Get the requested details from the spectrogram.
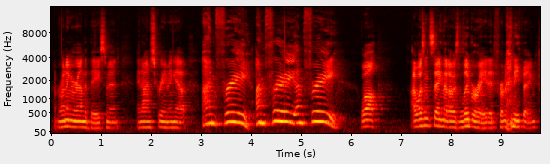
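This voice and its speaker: A man in his thirties, a vlogger casually telling personal stories to the camera in a relaxed, reminiscing way with light filler words. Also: mid-range voice. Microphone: camera held by another person. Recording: roomy echoey room sound.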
